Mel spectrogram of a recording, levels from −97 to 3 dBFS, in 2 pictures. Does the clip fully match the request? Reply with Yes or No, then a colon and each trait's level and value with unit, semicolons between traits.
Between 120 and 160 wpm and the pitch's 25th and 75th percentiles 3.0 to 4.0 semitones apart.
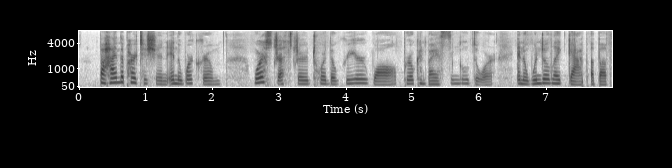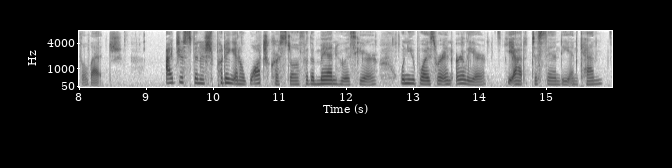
No: average, 185 wpm; average, 3.5 semitones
